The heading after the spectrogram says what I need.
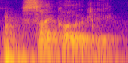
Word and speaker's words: psychology: second subject which was psychology okay I do not pronounce the P at the beginning right psychology M but what what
